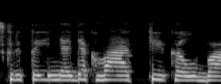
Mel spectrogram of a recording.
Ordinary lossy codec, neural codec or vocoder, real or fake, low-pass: MP3, 48 kbps; none; real; 7.2 kHz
